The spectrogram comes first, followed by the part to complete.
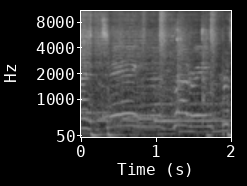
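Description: Live jazz band playing a song: a lead melody line over electric bass notes, kick drum and cymbals.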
